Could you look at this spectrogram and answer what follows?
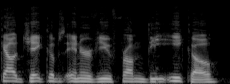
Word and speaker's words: Hiko: jacob's interview from the eco not he co eco rhymes with AZ k braixen skadoodle who are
